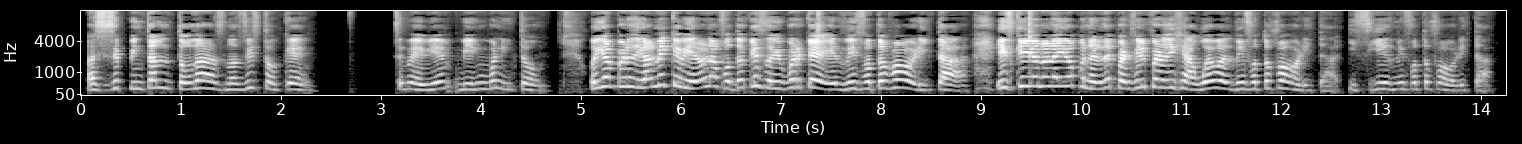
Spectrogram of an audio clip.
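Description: A young Mexican woman streaming live, chatting with viewers in a bubbly, slangy way, her voice a little hoarse from a sore throat. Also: high-pitched, brisk, fairly bright tone. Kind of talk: live stream chat, greeting viewers and reading comments.

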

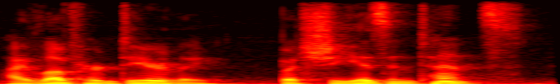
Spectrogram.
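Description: This is a spiritual lecture read aloud by a man in a deep, mellow, expressive voice. He sounds reverent and dramatic, stressing words deliberately and pausing for effect.

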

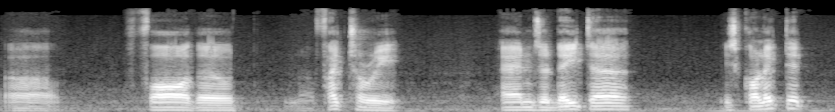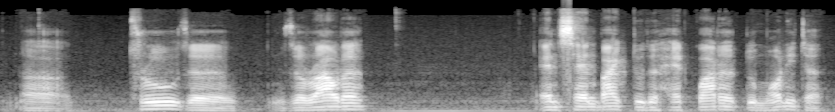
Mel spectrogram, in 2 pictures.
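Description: In a screen-recorded software walkthrough, a man who teaches networking speaks in a low voice with a fairly bright tone. His delivery is slow and halting, full of fillers and restarts as he builds his sentences.

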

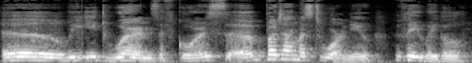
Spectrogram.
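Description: A woman voicing a calm male turtle in a storybook, speaking slowly and low. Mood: mellow.

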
